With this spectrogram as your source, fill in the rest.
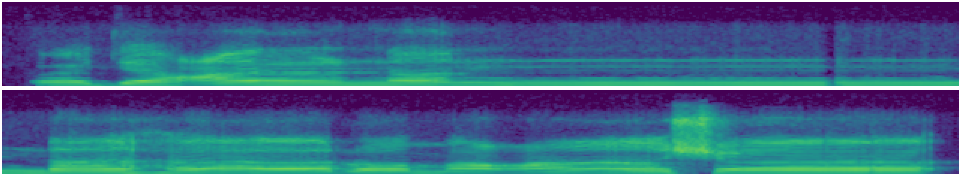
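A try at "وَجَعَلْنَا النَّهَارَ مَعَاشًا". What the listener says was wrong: Oke, lanjut Ibu.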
